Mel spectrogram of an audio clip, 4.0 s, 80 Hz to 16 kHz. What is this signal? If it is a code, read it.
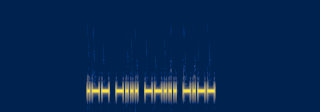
Morse code, heard as a keyed tone, about 39 wpm, 700 Hz. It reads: WB7Y
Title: USA Call Signs - 4 Characters - Repeated 2x - 40wpm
